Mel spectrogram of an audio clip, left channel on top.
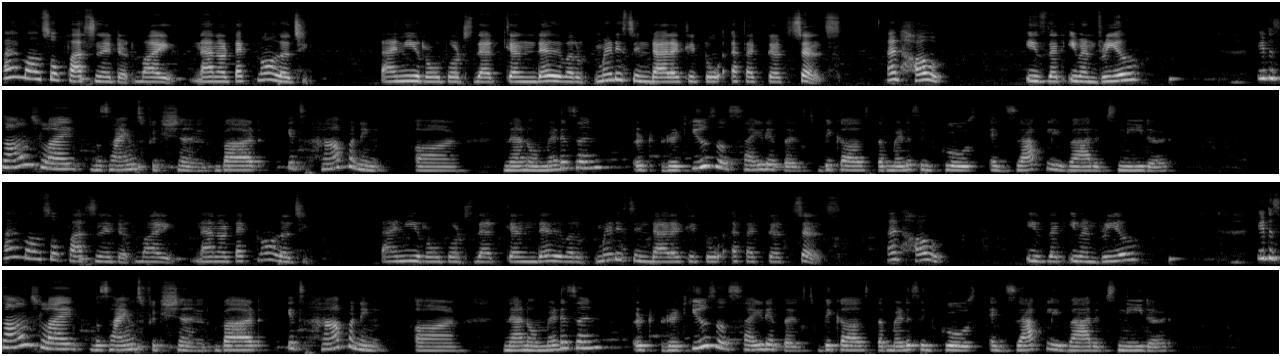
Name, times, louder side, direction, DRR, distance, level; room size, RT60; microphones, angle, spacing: voice 1, 0.0-3.1 3.8-8.4 8.9-9.4 10.2-11.4, left 8 dB, 75° left, 0.3 m, -25 dB
voice 2, 12.3-16.6 16.9-17.4 17.8-24.5, right 1 dB, 20° right, 0.4 m, -28 dB
3.5 x 2.3 x 3.0 m
head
